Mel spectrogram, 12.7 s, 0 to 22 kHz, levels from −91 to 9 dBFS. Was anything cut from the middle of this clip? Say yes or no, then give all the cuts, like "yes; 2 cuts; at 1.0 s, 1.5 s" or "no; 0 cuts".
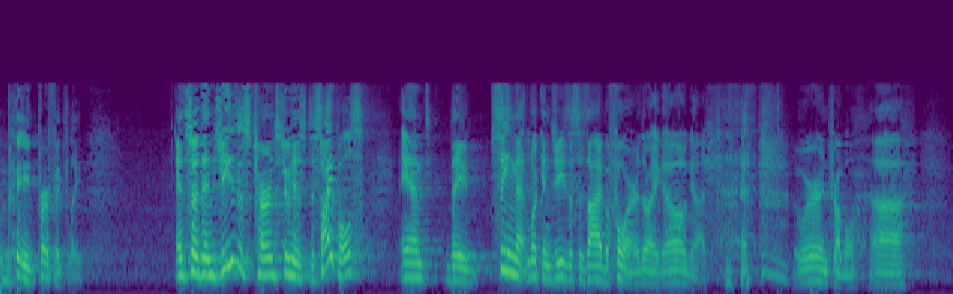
no; 0 cuts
